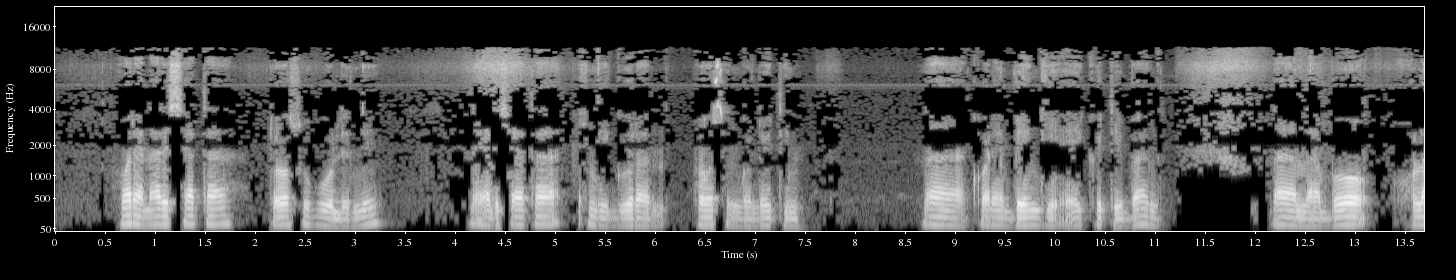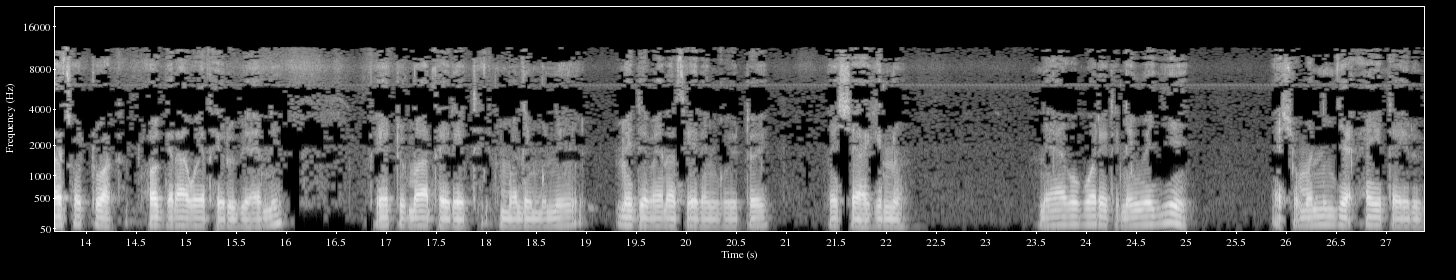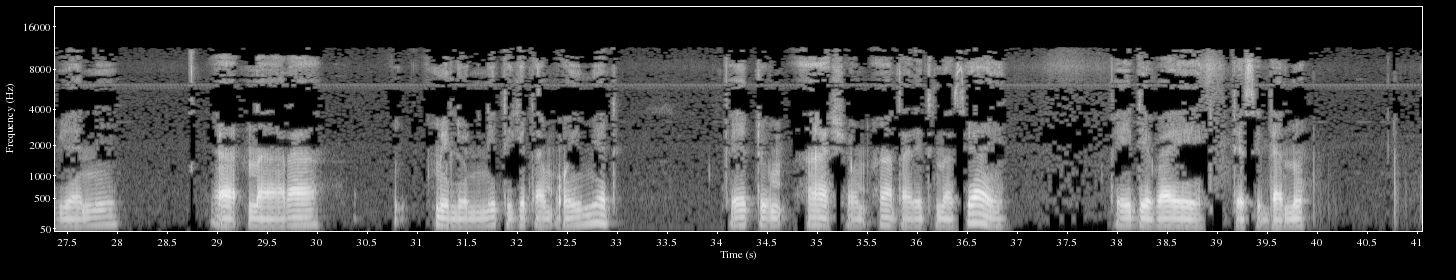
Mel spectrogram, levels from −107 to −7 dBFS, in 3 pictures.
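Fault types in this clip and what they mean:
MP3 compression: The speech runs through the whole clip with nothing above 11.5 kHz and heavy codec damage, likely from MP3 encoding at a rate as low as about 32 kbps. Weak frequency lines switch on and off from frame to frame, giving a watery, swirling texture with metallic chirps on s sounds and smeared consonant onsets. A simple low-pass filter would remove the same treble but leave the remaining sound steady rather than warbling.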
